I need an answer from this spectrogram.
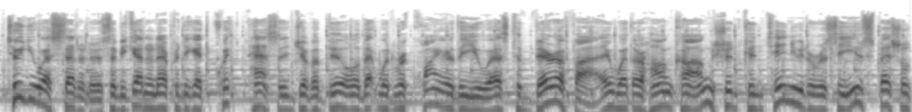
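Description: A man reading the news as anchor in a measured, formal delivery. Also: medium pitch. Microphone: studio microphone.

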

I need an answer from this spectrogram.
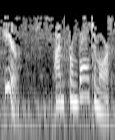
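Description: A woman playing a brisk young café waitress who uses short, quick service phrases in a scripted language-course dialogue. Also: a little high, sing-song. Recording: muffled lo-fi recording with background noise.

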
